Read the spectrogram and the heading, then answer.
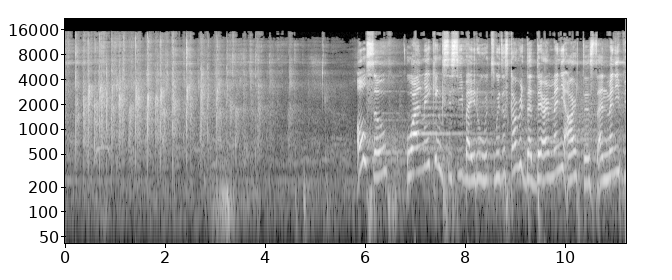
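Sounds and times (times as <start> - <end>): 
audience clapping: 0.0 - 4.9
speech: 5.9 - 11.2.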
